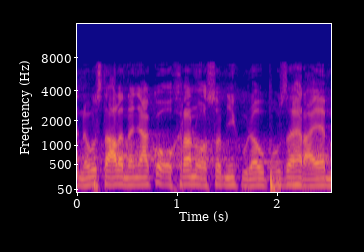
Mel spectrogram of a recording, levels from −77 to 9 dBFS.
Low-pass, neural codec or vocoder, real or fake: 7.2 kHz; none; real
